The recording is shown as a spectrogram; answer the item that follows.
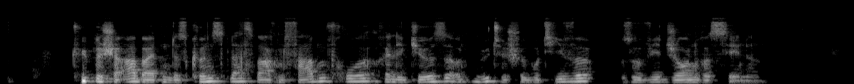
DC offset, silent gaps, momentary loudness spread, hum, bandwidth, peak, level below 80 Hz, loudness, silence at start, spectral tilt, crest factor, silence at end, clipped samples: under 0.1%; 6.06-6.20 s; 12 LU; none; 9.4 kHz; -2 dBFS; -62 dBFS; -28 LUFS; 0.75 s; -6 dB/octave; 26 dB; 0.95 s; under 0.1%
